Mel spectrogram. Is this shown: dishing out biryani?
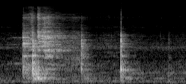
yes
